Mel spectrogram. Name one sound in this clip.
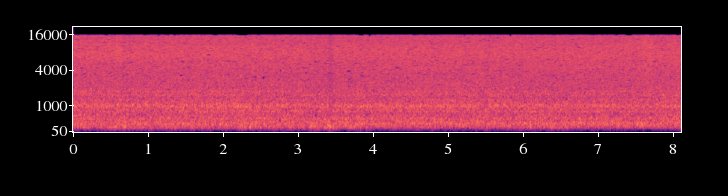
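A cloth rubs softly across a whiteboard.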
